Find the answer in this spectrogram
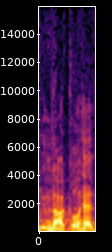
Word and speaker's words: knucklehead: Do you think knucklehead starts with an N? No, I think the person who did it had their encyclopedia out going, oh, the K is silent on that one.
